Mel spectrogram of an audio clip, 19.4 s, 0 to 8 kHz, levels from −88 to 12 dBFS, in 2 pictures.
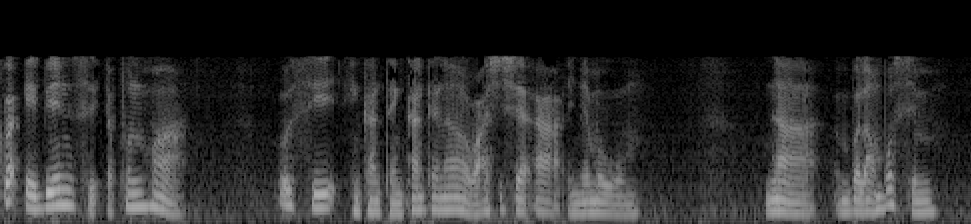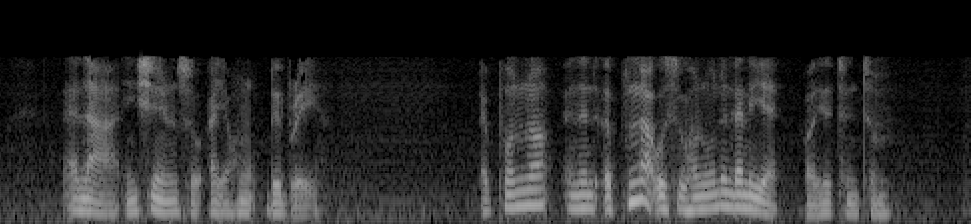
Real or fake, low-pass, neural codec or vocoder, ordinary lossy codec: fake; 7.2 kHz; codec, 16 kHz, about 1 kbps, DyCAST, with the encoder's durations; AAC, 16 kbps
